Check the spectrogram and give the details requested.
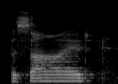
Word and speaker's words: beside: So behind is a similar, many other words that start with BE that are unstressed on the first syllable do the same thing. We have between, before, beside.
